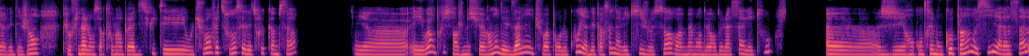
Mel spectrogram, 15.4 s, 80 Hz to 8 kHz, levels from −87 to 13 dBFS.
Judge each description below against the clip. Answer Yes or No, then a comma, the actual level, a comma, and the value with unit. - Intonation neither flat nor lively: Yes, average, 3.3 semitones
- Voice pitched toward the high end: Yes, high, 205 Hz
